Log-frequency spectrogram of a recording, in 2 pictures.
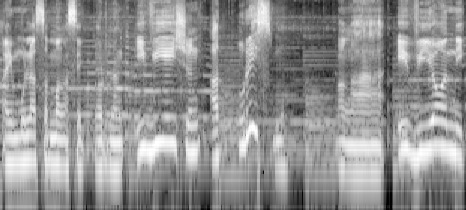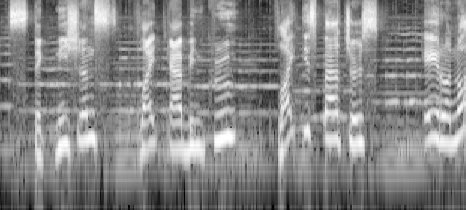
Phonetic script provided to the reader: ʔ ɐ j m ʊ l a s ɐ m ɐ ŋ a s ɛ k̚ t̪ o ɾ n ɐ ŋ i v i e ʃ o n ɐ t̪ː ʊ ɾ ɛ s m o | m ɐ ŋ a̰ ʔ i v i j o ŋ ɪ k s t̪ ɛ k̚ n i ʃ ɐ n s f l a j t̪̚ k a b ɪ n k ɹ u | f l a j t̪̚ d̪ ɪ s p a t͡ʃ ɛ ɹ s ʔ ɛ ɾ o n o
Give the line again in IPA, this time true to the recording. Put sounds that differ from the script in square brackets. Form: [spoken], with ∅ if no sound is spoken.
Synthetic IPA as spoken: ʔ ɐ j m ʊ l a s ɐ m ɐ ŋ a s ɛ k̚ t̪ o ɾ n ɐ ŋ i v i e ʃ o n ɐ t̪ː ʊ ɾ [i] s m o | m ɐ ŋ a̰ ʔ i v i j o [n] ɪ k s t̪ ɛ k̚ n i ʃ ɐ n s f l a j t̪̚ k a b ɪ n k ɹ u | f l a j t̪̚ d̪ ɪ s p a t͡ʃ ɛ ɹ s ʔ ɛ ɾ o n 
